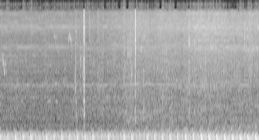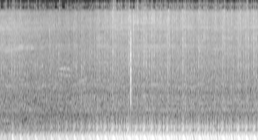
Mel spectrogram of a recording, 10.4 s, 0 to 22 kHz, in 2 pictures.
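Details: 2005 BMW 650i 4.8 V8, cylinder 5 misfire for a year, worse after two minutes once revs drop; plugs, injectors and coils swapped without change: deep, lumpy idle with regular stumble about three times a second.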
